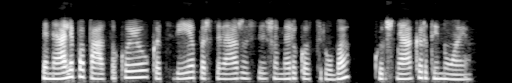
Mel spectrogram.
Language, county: Lithuanian, Kaunas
